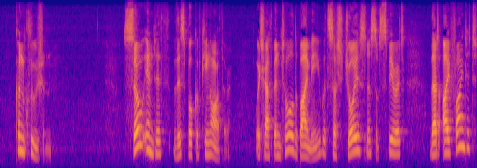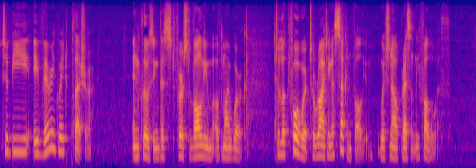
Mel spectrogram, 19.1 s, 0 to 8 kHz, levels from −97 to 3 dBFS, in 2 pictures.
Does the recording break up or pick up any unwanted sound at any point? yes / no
no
